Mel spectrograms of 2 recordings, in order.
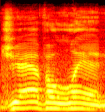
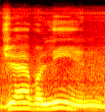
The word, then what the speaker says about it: javelin: You say the word javelin, not javelin, but javelin, the javelin.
